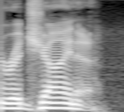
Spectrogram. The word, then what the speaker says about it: Regina: This is like 3 years ago, and I was trying to find you guys Australian beer in Regina. – Oh, yeah, Regina, yeah, I remember. – The city that rhymes with fun.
